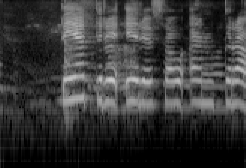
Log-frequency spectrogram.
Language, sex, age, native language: Icelandic, male, 8, Icelandic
